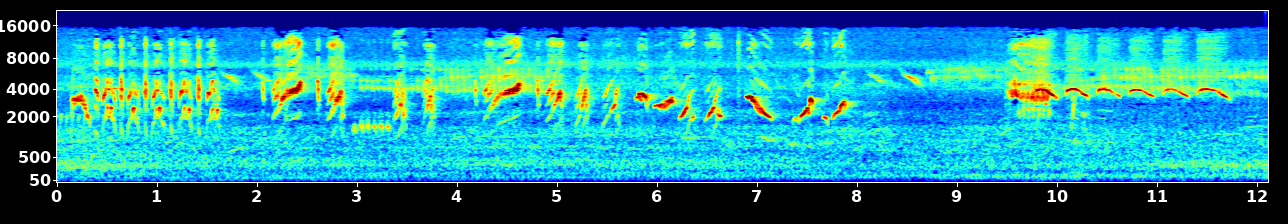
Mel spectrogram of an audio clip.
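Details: Hwamei, a large-bodied, wild-caught adult kept as a fighting bird and praised for its fine wild voice, sings a rich, varied run of quick slurred and looping notes, then a string of repeated arched whistles near the end.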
